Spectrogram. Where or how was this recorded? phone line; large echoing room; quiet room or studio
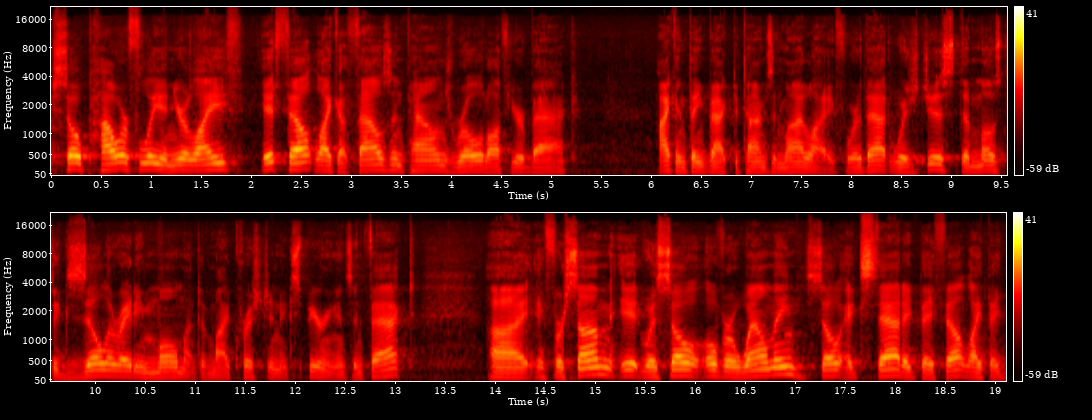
large echoing room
